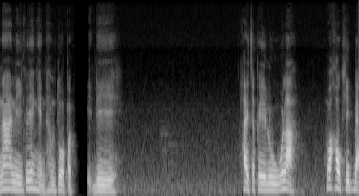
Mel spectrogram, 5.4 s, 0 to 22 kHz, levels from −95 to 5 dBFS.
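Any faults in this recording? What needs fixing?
From 1.11 to 1.34 s the speech breaks off: the last sound is stretched into a fading buzz, then about 130 ms of silence follows, and about 200 ms of audio never returns. This is a long network dropout, likely from a burst of lost packets. Prevention: add forward error correction, a larger jitter buffer, or a more stable network path.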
